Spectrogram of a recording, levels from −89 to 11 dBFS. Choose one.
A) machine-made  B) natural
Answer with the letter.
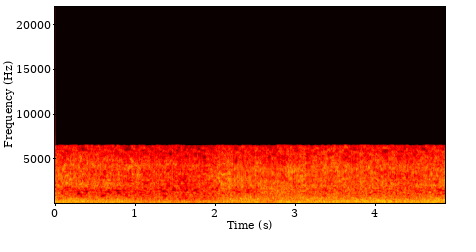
A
